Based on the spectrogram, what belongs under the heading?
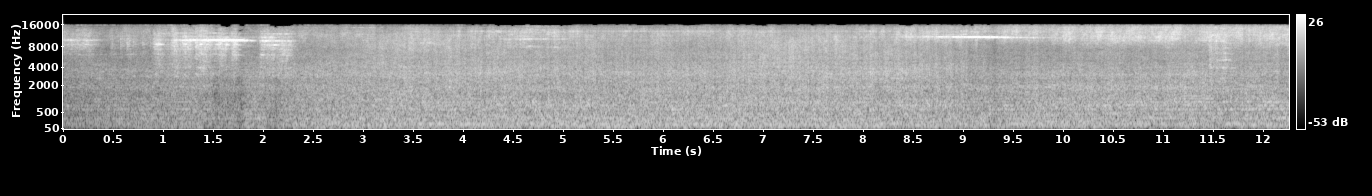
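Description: Freight train of enclosed autorack cars rolling past close by: a steady rumble and rattle of wheels on rail that builds over the first two seconds, then holds. A brief high wheel squeal comes about a second in and again around nine seconds.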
